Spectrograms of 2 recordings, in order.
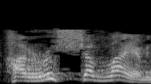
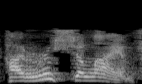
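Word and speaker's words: Harushalayim (ירושלים): Let me tell you how you say it in Hebrew. Harushalayim. And you have to twirl your tongue. Harushalayim. Try that. Harushalayim.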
